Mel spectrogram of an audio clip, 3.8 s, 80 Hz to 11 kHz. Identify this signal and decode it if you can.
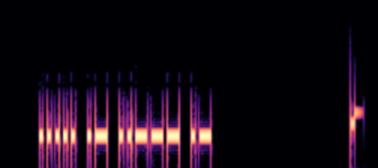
Morse code, heard as a keyed tone, about 30 wpm, 700 Hz. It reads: 5A2A
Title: Common Cut Numbers - 4-Digit 30wpm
